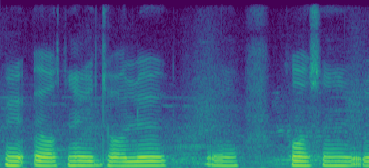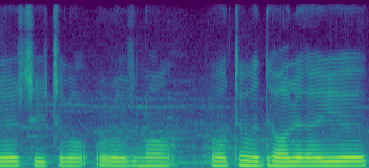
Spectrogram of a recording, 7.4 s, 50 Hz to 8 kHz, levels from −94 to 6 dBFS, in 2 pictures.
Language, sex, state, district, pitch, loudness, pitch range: Hindi, female, Uttar Pradesh, Etah, 195 Hz, -17 LUFS, 190-200 Hz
